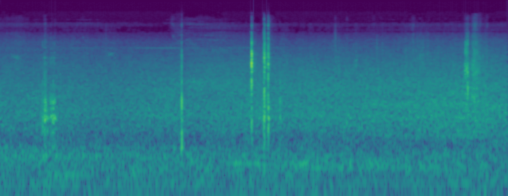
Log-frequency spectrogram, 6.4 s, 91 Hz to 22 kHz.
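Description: A 1994 Subaru Legacy Turbo's EJ22T turbocharged flat-four running steadily at idle through its stock exhaust, with no revving. A few short, sharp clicks sound over it, the loudest about three seconds in.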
